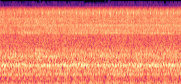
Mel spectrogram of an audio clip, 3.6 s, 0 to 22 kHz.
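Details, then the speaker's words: Toyota 3UZ V8 swapped into a Subaru BRZ on a Haltech ECU, at idle: an uneven, lumpy pulse with the engine visibly shaking, from three misfiring cylinders (two on one bank, one on the other), plus a bearing squeal. "It is like running like dog You can see the motor shaking and"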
